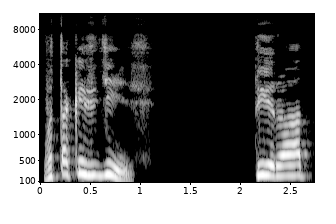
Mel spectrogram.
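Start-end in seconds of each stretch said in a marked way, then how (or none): none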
